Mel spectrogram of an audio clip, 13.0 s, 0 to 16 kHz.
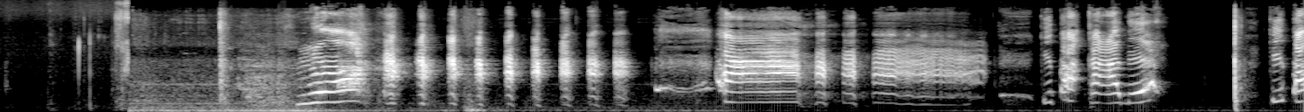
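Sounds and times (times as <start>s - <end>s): man laughing: 3.3s - 10.0s.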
